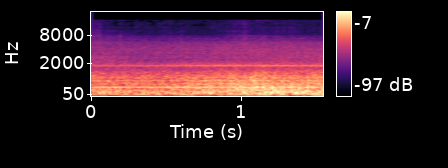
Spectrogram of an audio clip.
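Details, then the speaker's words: 12 V fan run from a Jackery 290 power station, turned up to full speed: even steady mid-pitched hum rising slightly in level, output wattage increasing; normal running. "that's cool sorry you can hear the fan buzzing i'm turning it up"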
